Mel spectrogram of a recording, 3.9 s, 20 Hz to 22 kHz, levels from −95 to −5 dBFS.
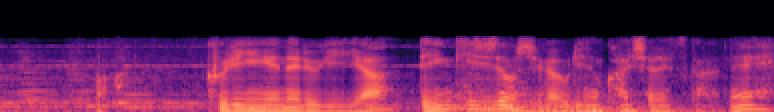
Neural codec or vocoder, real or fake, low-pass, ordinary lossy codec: none; real; 5.4 kHz; none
